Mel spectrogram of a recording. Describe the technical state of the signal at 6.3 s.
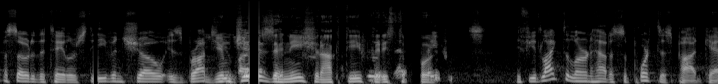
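At 6.3 s the speech signal is intact, with no audible fault at that moment.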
